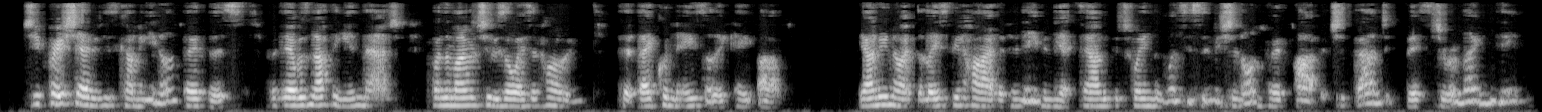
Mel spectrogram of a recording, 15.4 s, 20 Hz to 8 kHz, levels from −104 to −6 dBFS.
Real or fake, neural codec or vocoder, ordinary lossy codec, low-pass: fake; codec, 16 kHz, 4.8 kbps, FACodec; AAC, 32 kbps; 7.2 kHz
